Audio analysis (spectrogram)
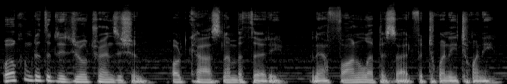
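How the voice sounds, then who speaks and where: A man's voice: lowish voice, fast, mellow, soft background music. A man hosting a podcast, introducing his guest and asking long, rambling questions. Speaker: podcast host.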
